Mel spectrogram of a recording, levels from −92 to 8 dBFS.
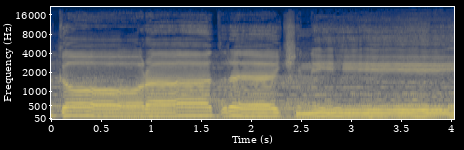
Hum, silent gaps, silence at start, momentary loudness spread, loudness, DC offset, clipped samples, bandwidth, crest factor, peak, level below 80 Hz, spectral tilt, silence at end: none; none; 0 s; 2 LU; -13 LUFS; under 0.1%; under 0.1%; 16 kHz; 12 dB; 0 dBFS; -36 dBFS; -7.5 dB/octave; 0 s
